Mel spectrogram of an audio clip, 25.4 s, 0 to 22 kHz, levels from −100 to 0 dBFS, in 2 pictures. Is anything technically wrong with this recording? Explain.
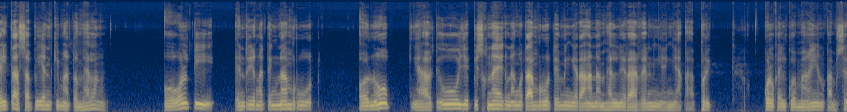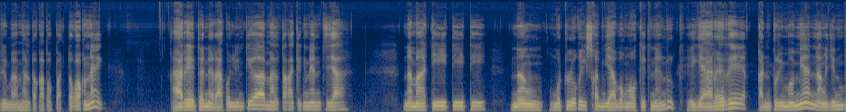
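No, nothing technically wrong stood out on listening to this speech recording.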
